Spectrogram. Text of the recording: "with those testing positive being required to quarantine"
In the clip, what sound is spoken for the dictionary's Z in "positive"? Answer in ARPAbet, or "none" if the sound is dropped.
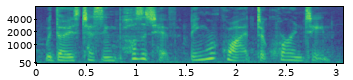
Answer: Z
